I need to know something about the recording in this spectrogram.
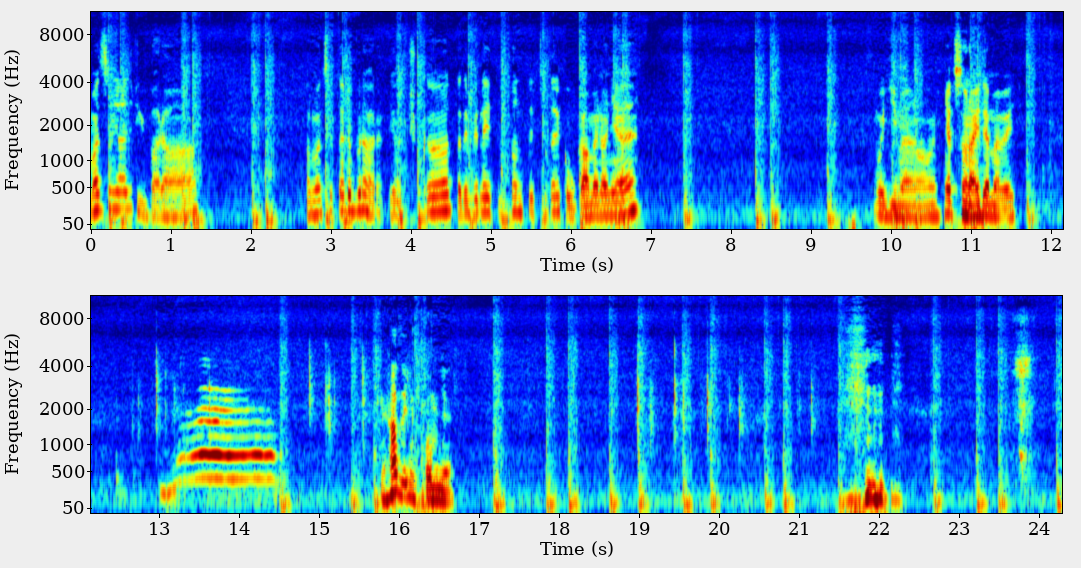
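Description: A hatchet chops into a tree trunk with repeated sharp knocks.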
